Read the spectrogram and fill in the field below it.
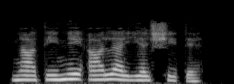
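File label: Burmese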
